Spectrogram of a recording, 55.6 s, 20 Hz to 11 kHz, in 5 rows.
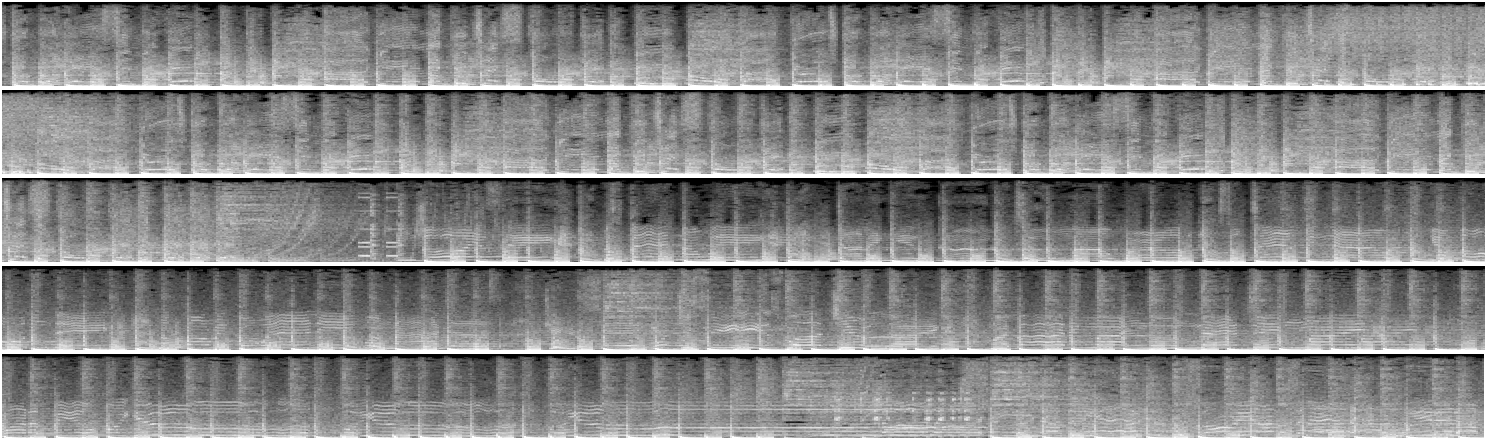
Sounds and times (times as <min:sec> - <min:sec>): Techno: 0:00.0 - 0:55.6.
